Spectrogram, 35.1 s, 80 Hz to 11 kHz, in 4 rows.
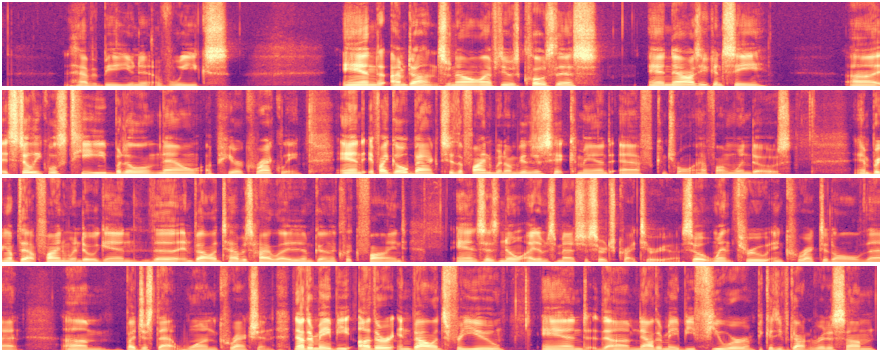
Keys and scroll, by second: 15.5 super+f.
